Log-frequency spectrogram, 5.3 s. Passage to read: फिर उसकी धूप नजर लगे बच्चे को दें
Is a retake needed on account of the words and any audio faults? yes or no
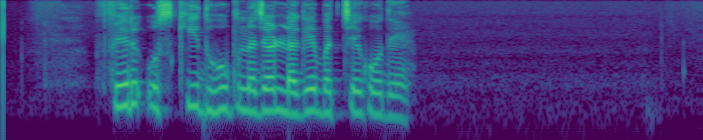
no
